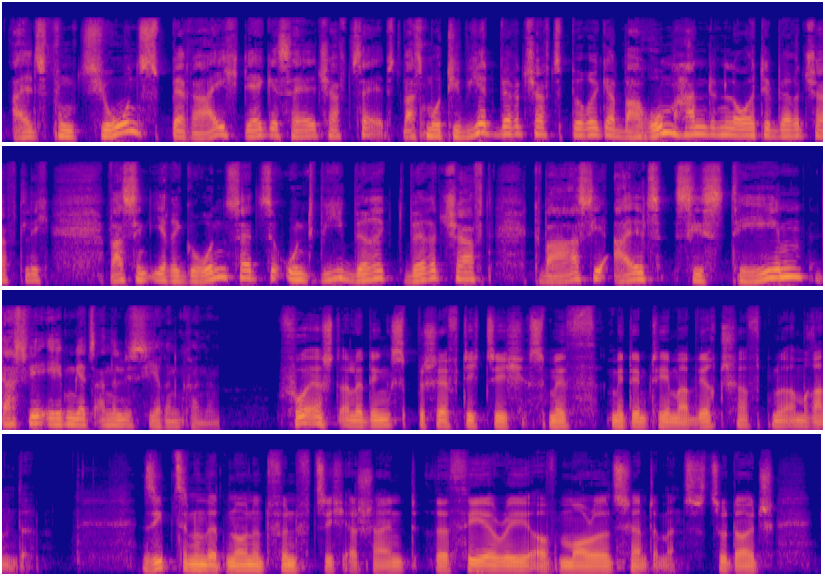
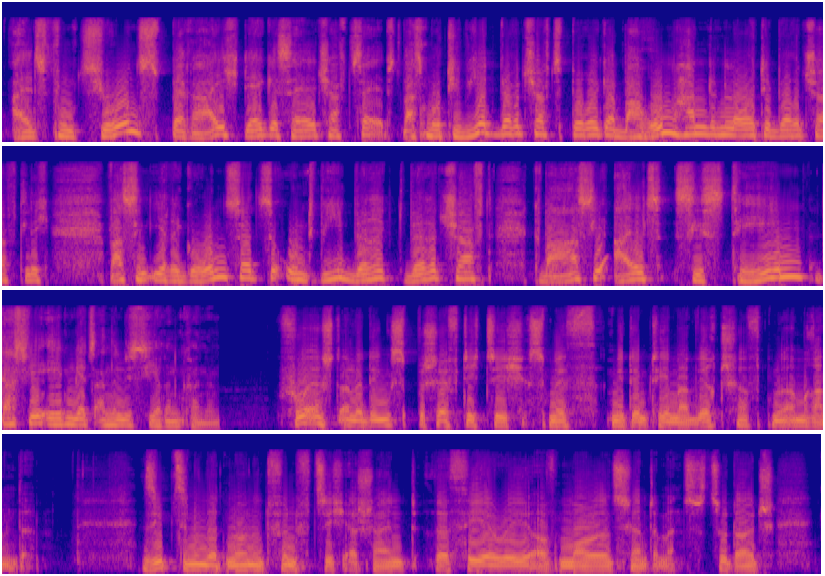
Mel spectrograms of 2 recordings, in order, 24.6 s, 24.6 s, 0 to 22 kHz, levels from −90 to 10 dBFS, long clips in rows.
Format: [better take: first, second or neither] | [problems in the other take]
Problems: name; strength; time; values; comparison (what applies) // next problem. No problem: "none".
first | distortion; heavy; 7 dB below the speech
